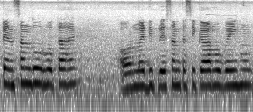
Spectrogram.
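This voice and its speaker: A middle-aged woman, a folk singer on a video channel, talking quickly and chattily to her viewers, thanking them and sending them her blessings. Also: a little high, level tone, noisy background. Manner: rapid, chatty, warmly addressing fans. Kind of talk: casual talk to viewers.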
